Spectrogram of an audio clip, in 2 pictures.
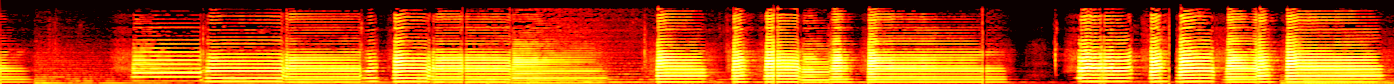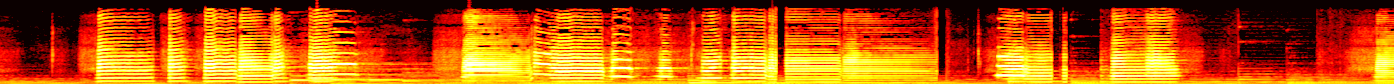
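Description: Saxophone playing a slow solo melody in separate held notes, with a short break about ten seconds in. After the break, lower held accompaniment notes sound underneath the saxophone line.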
